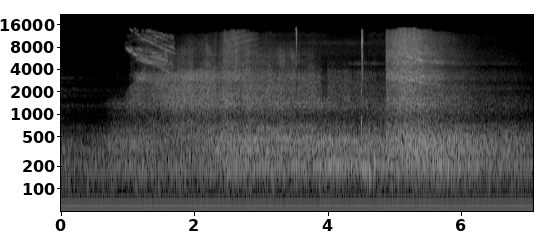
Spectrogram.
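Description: Explosions boom and crackle in quick bursts.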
